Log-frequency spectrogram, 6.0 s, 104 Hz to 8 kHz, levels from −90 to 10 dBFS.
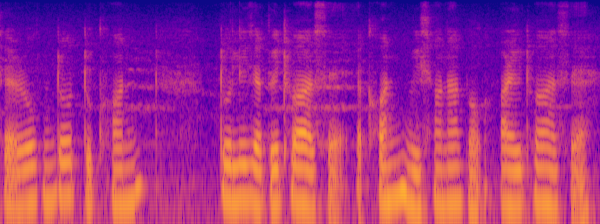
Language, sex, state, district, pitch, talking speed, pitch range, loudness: Assamese, female, Assam, Sonitpur, 155 Hz, 130 wpm, 150-165 Hz, -19 LUFS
